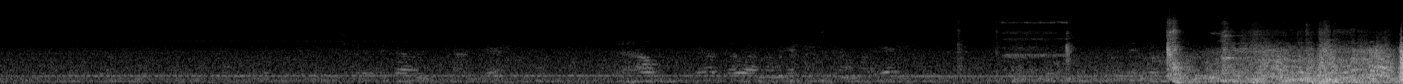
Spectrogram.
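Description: A passing tram rumbles by on its rails.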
